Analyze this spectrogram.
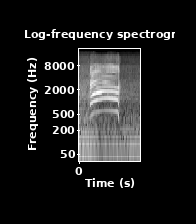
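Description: A single drawn-out cat meow, clear, rising slightly and then holding before cutting off, over a steady low background hum.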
